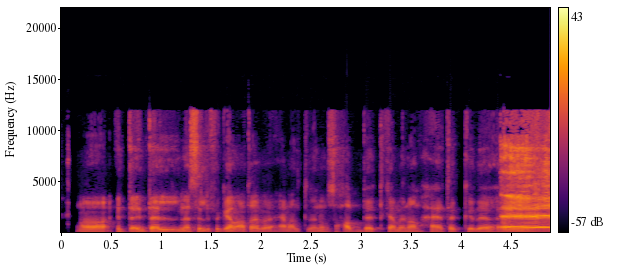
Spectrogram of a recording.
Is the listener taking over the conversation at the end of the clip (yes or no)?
yes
